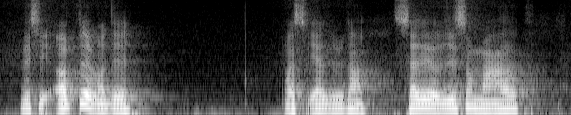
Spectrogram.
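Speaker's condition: Muscular dystrophy (muskelsvind); both parents carry gene fault

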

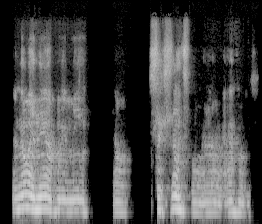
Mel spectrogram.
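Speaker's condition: ALS; diagnosed at 21, San Francisco ALS clinic, arm nerve issues, weak hands, trouble running, slow progressor

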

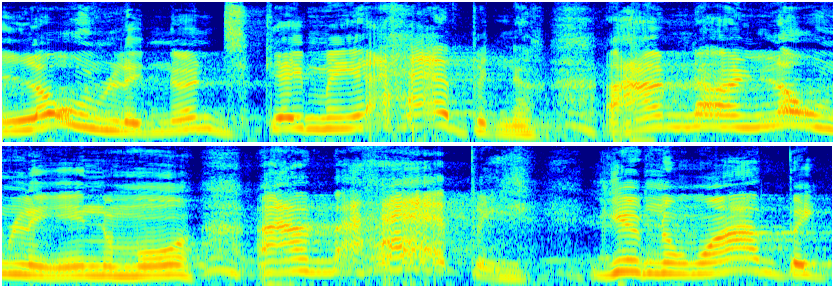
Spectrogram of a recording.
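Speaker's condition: Cerebral palsy; severe limitations

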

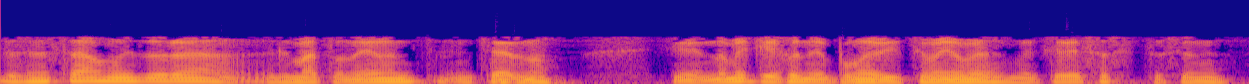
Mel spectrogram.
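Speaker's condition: Parkinson's disease; voice sometimes trembles, sometimes understood, sometimes not understood at all

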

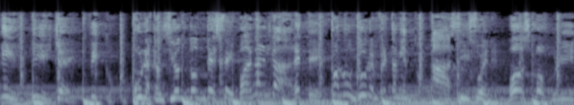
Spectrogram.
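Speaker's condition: No condition

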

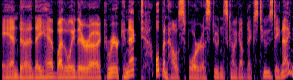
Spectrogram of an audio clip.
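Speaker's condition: No condition

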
